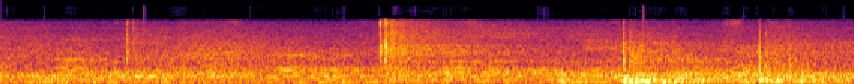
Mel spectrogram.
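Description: A sharp smack about two seconds in, then a heavy thud and a knock a second later as a man is taken down onto a wooden gym floor in a knife-defence throw.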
